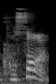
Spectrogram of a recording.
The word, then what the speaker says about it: croissant: 可以听到它的中文 croissant 就跟可颂其实是听起来差不多的。这个法文要怎么念？ croissant。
